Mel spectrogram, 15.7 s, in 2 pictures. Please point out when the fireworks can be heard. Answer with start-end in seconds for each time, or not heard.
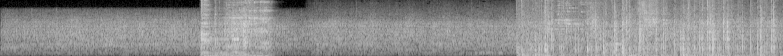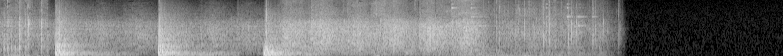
5.2-11.7.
